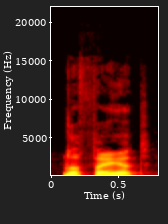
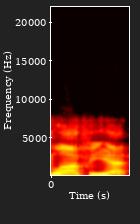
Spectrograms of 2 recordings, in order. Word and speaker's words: Lafayette: Tennessee but there's a lafette and you can either pronounce it lafette or Lafayette it's Lafayette I I had I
